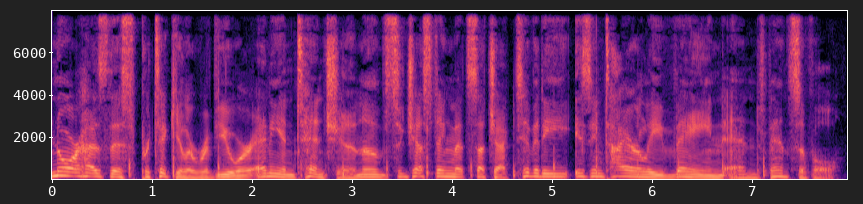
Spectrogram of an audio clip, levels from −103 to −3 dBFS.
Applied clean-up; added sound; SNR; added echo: neural mask model RNNoise.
